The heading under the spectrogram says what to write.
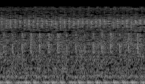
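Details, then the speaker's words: Honda Click 150 scooter: steady idle with light, quick knocking on each firing beat, disappears when revved, very loud after cold start; worn piston pin knock, not crankshaft. "Ayan yung parang nag-uumpugan pero kapagka Pin mo naman siya nawawala yung tunog na yan lalo pagka galing sa cold start sobrang ingay"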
